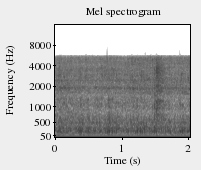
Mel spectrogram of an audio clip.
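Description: Steady hum and hiss of a Bedini SSG multi-coil battery charger running, its magnet rotor spinning past the pulsed coils. A brief soft sound comes about one and a half seconds in.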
